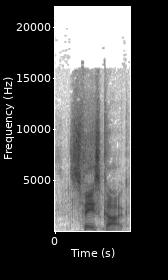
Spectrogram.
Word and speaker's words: Sveaskog: S-V-E-A-S-K-O-G. – You're probably pronouncing it wrong. – Probably. – How do you Christian want me to pronounce it? – Spacecog. – Spacecog. So it does end in cog.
